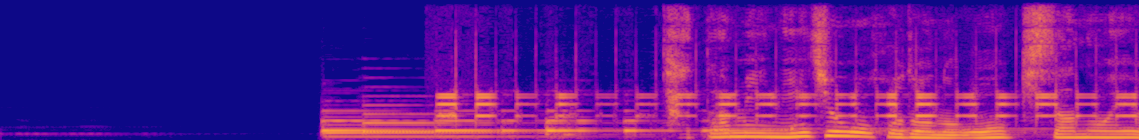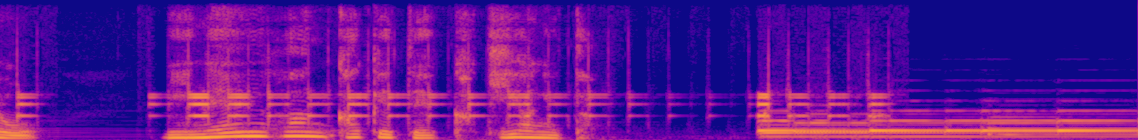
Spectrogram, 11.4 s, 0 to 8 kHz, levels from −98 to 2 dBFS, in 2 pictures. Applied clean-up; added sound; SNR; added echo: neural mask model RNNoise.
